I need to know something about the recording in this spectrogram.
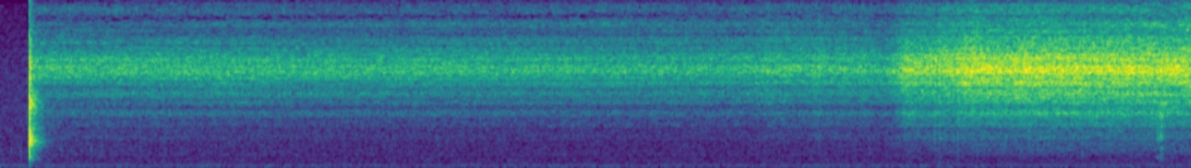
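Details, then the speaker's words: Air Venturi Avenger air rifle with aftermarket stock, degassing before power plenum install: sharp snap, then faint hiss swelling to a louder, steady high hiss as air vents; normal degassing. "So I'm going to start it. You're going to hear it degas."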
